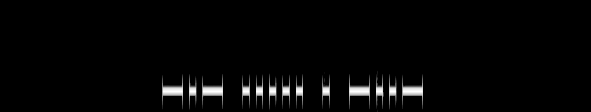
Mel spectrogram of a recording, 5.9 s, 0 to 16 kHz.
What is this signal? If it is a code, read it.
Morse code, heard as a keyed tone, about 19 wpm, 700 Hz. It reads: K5EX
